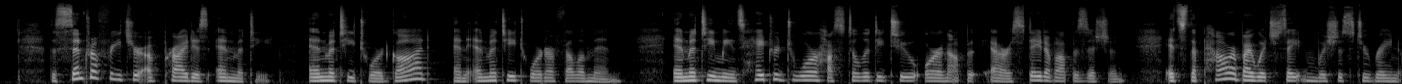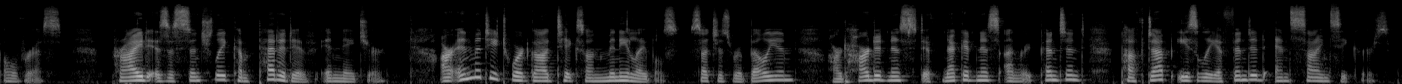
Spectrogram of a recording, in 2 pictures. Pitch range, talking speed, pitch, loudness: 150-190 Hz, 150 wpm, 170 Hz, -31 LUFS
